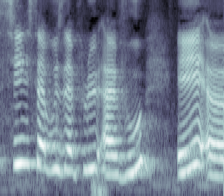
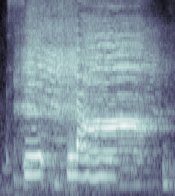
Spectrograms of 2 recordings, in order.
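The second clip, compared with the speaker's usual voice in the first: drawn-out shout; 4 semitones lower, much slower than usual. Real, not acted. Game lost, shout.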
